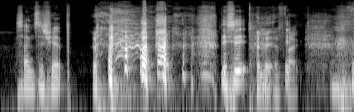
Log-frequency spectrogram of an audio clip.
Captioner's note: laughing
